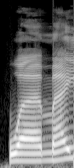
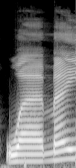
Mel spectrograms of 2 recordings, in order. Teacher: Maka betul dia idghamnya bigunah. Ada dengung suara yang masuk ke dalam rongga hidung.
